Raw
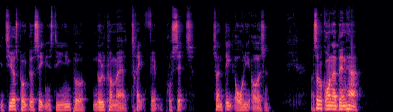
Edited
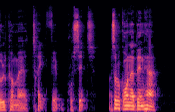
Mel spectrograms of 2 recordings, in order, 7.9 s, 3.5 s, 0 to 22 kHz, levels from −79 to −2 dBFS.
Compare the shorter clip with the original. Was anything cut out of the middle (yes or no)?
yes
